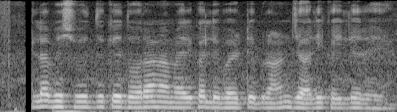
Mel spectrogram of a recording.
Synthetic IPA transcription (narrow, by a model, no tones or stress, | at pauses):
ɪlaʋɪʃʋʊd̪ʱːked̪ɔːɾaːnɐmeːɾɪkalɪbəɾʈibɾãːɳd͡ʒaːɾikɐileɾɐɦeː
